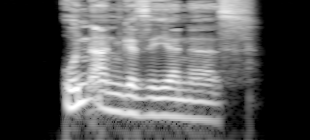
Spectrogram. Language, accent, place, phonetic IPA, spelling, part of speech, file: German, Germany, Berlin, [ˈʊnʔanɡəˌzeːənəs], unangesehenes, adjective, De-unangesehenes.ogg
- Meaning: strong/mixed nominative/accusative neuter singular of unangesehen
